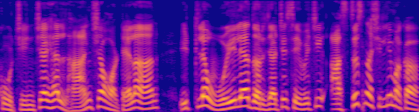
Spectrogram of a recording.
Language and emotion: Goan Konkani, surprised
